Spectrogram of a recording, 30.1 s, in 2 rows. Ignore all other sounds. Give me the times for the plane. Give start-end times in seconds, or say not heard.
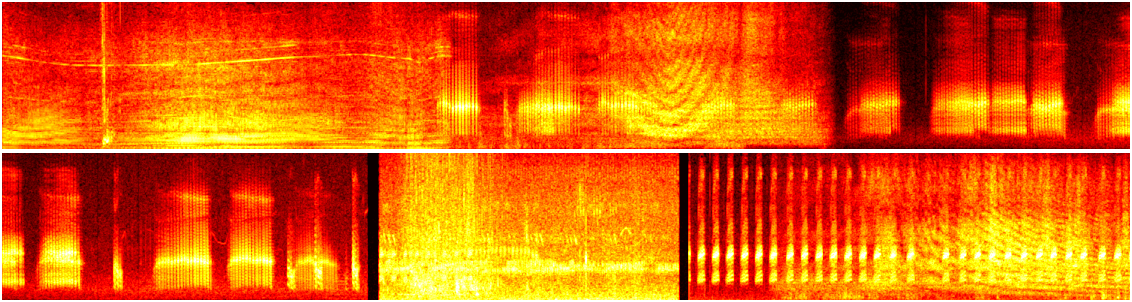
0.0-11.1, 25.3-30.0.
